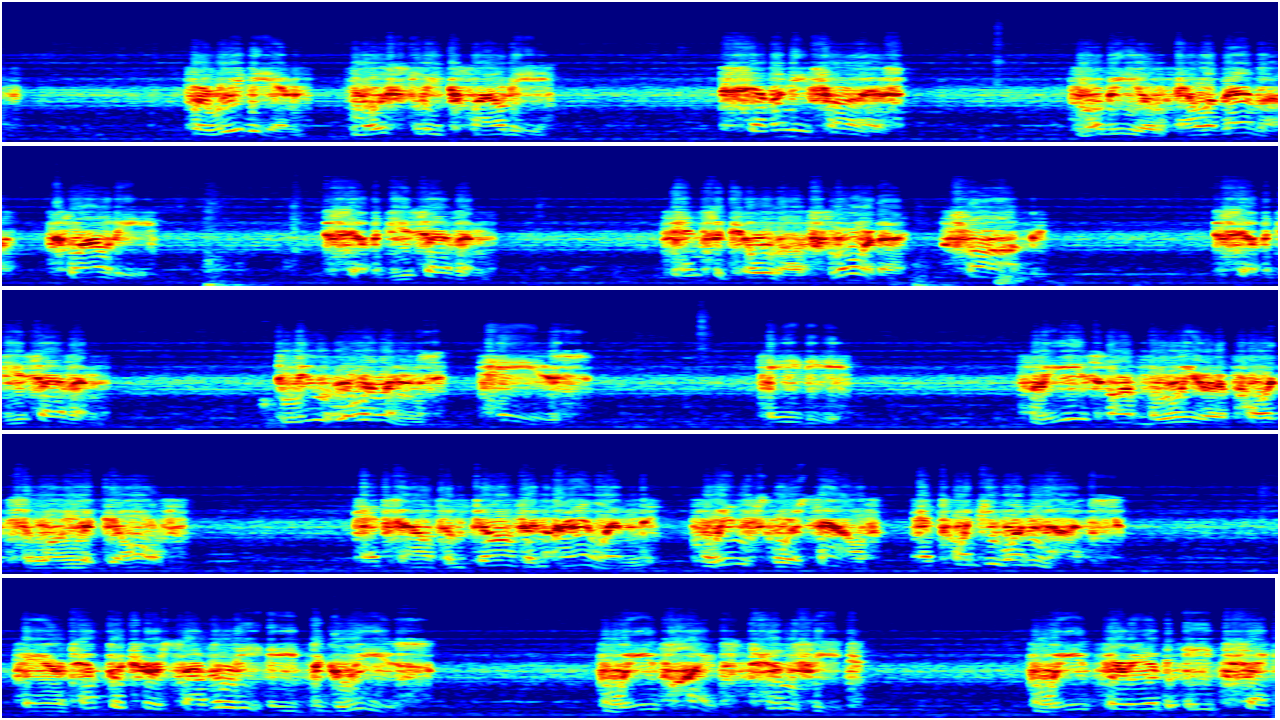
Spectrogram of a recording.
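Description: NOAA Weather Radio broadcast voice speaking through a small radio speaker, narrow and tinny, with a faint steady hum between the words.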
